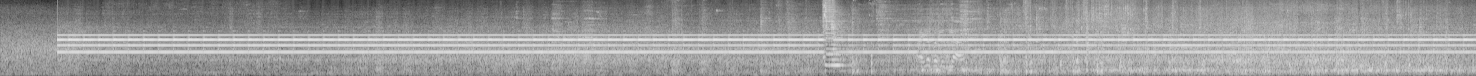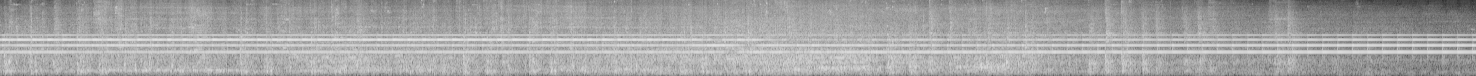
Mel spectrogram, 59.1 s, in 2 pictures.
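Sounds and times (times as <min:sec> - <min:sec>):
high-pitched train whine: 0:00.0 - 0:59.0
train wheels clattering over rails: 0:19.3 - 0:54.0.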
